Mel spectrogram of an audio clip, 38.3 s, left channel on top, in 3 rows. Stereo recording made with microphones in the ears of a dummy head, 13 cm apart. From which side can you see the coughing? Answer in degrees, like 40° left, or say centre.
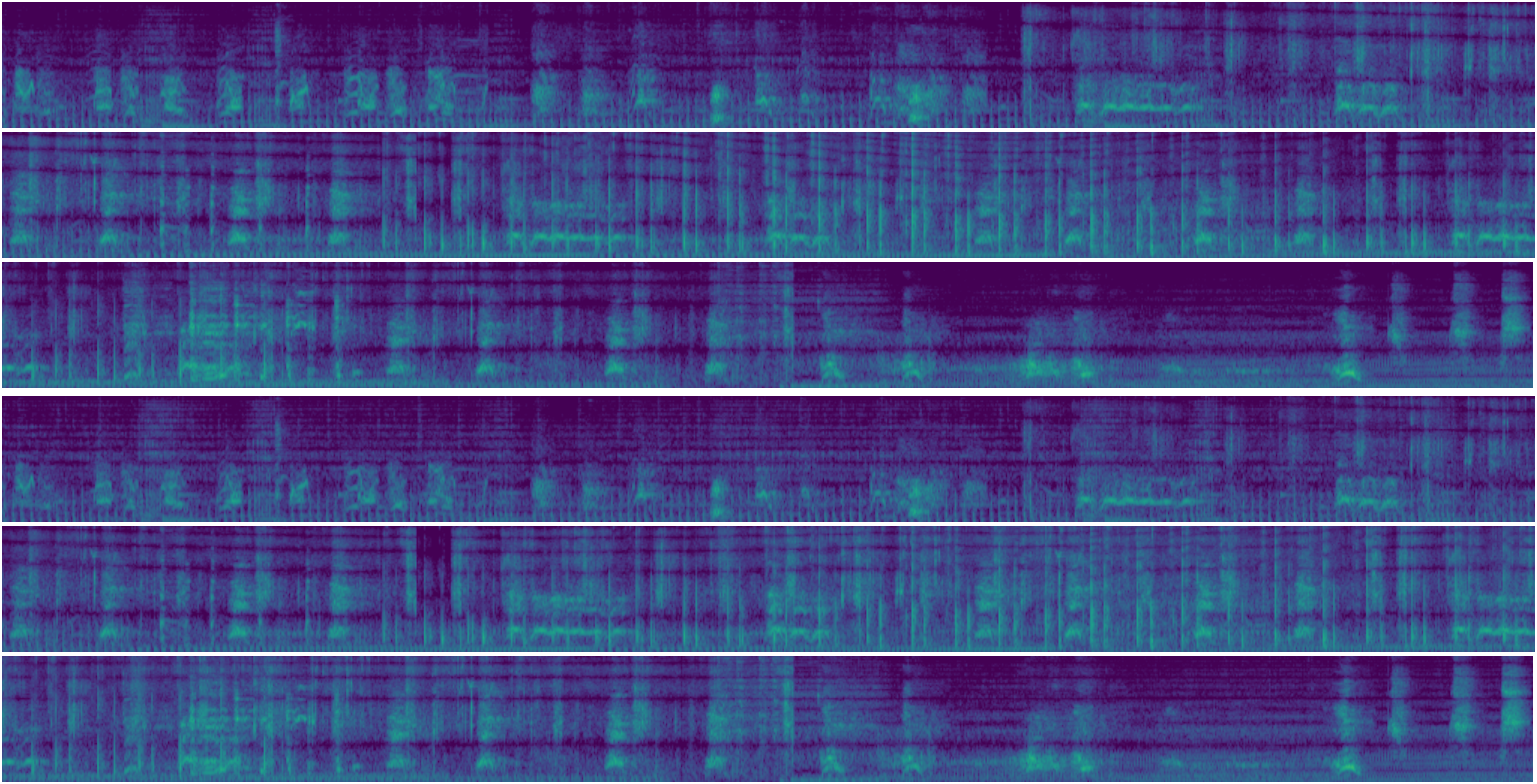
10° left.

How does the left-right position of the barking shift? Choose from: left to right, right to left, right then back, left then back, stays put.
left to right.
